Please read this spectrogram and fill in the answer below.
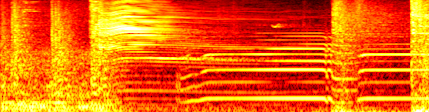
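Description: Background score music: a busy percussive passage, then a single plucked-string note that slides up in pitch and holds for under a second, followed by a second short note near the end.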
